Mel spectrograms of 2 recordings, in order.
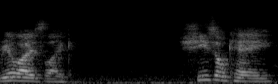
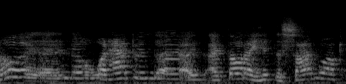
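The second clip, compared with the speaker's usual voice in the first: high, stammering mock-innocent excuse; sheepish driver; 11 semitones higher than usual. At-fault driver making excuses, in a high stammer. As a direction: whine it like you're playing dumb. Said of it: "The guy's going".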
